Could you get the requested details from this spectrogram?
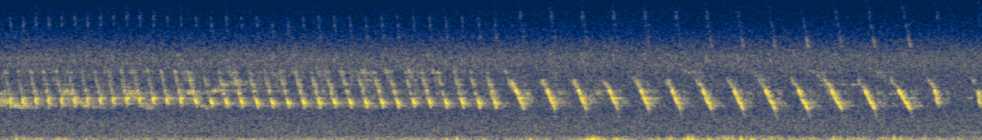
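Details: Canary singing over loud rushing water: a fast, dense, buzzy trill that breaks into clearly separated, rapidly repeated high notes.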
